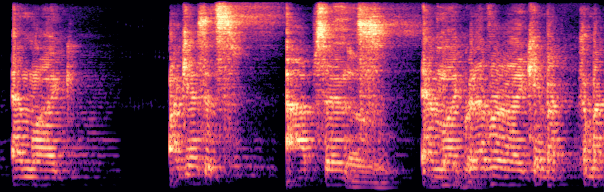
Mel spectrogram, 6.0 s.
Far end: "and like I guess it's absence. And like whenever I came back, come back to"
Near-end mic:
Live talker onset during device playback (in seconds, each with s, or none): 3.3 s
